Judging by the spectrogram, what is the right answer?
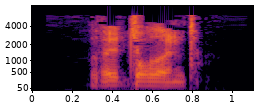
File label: "vigilant", English; adjectives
